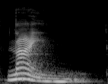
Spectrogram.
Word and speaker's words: nine: Canta o refrão de novo e depois, after 9 days, nine, não é nine, ok? Esse é final do número 9, não é pronunciado, então você diz nine, finaliza o som no N.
